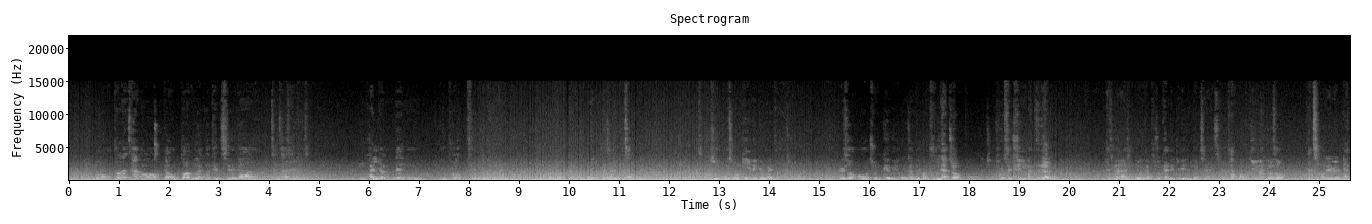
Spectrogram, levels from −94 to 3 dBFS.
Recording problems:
off-mic speech; far
room echo; slight; dies away in 0.3 s
wind noise on the microphone; heavy; 3 dB below the speech

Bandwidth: 15 kHz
